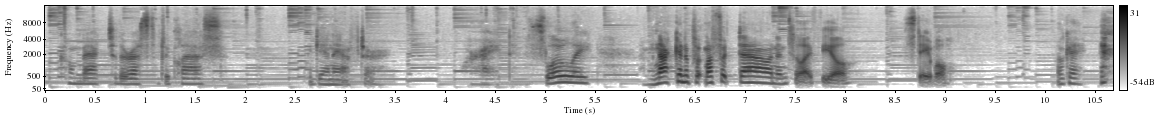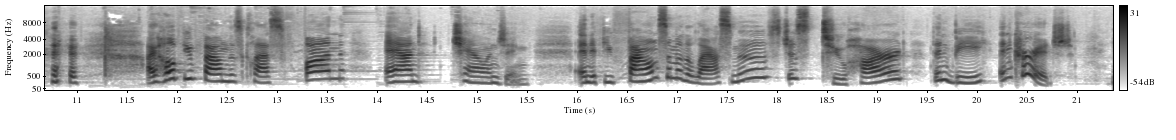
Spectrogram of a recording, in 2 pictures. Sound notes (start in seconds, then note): 10.6 laughing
